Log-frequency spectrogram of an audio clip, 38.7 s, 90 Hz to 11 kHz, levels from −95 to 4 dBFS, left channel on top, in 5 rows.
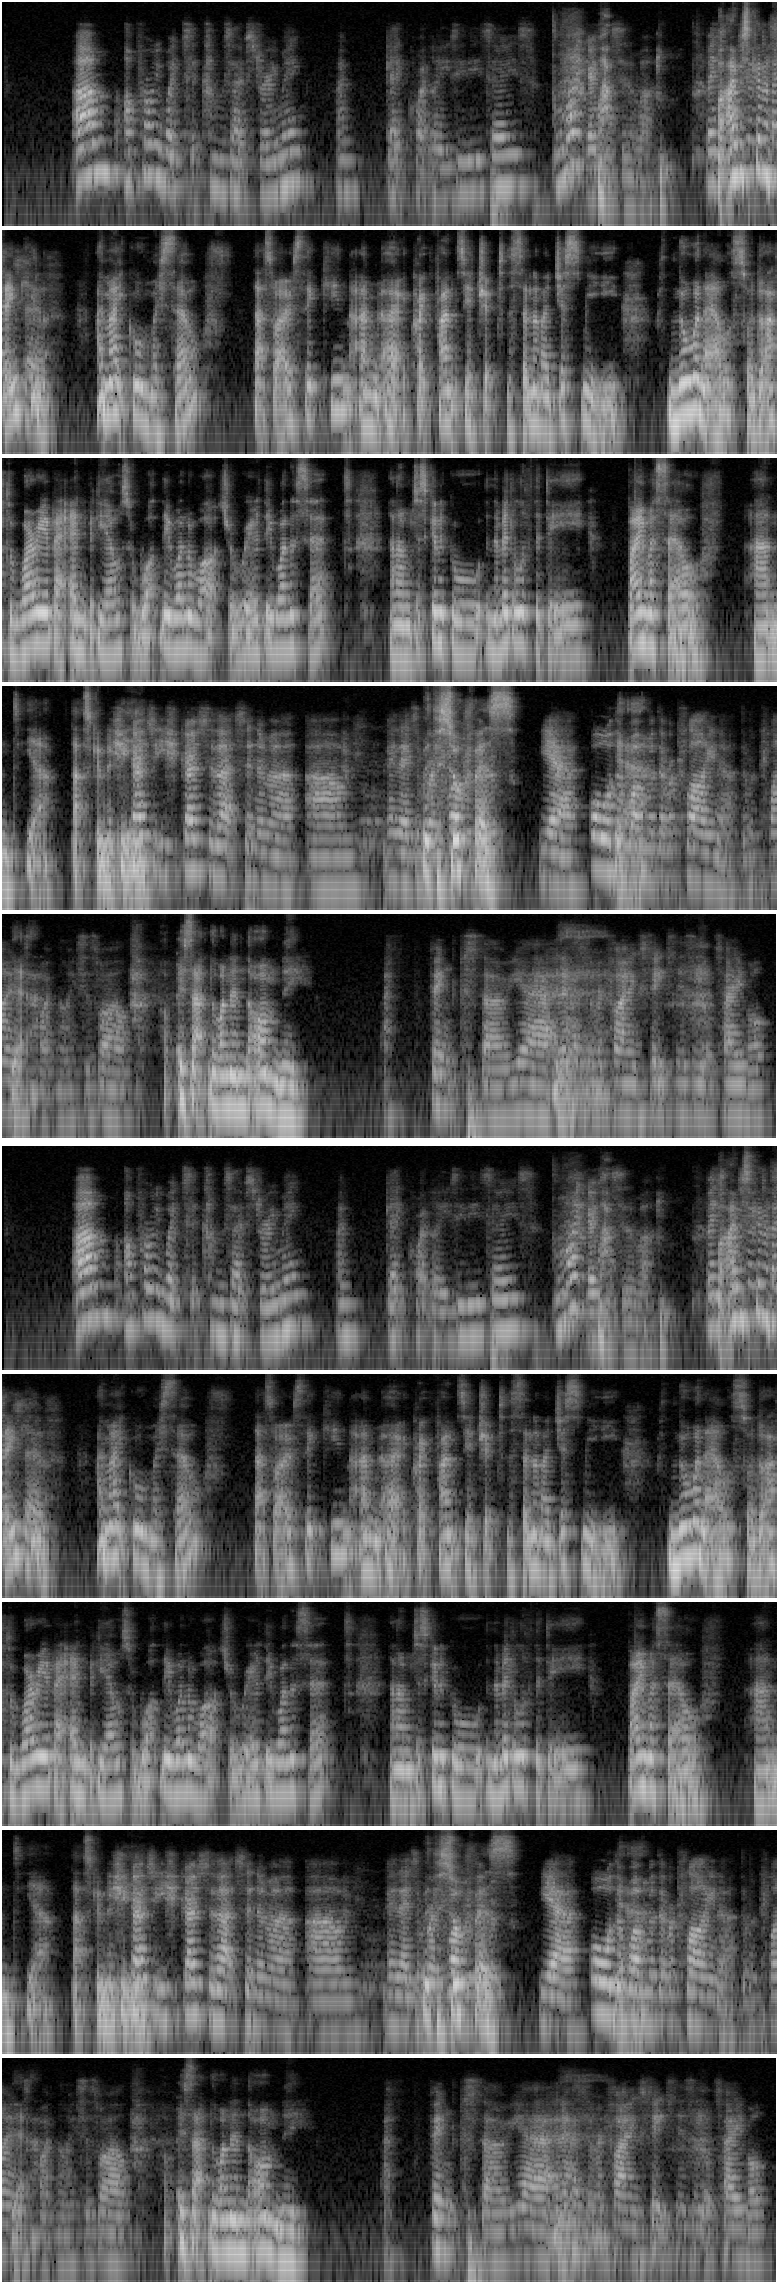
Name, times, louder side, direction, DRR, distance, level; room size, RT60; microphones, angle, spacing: voice 1, 0.7-3.0 3.3-3.5 3.8-6.5 7.0-8.1 24.3-26.8 27.1-27.9 28.6-32.2 35.3-38.6, equal, 5° left, 1.3 m, -32 dB
voice 2, 5.6-6.1 6.5-8.2 8.7-9.9 10.3-18.7 19.0-21.3 21.7-22.6 23.0-24.7 27.4-28.2 29.4-29.7 31.1-31.4 32.3-34.0 36.5-37.1 37.9-38.1, left 3 dB, 25° left, 0.3 m, -27 dB
3.8 x 2.6 x 3.1 m
head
